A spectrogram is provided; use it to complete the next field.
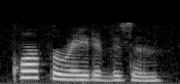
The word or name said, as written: corporativism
